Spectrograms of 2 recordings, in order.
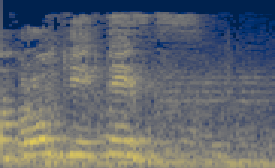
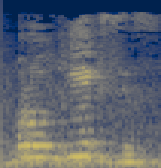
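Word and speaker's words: bronchiectasis: المرض اللي هنتكلم عنه بعد كده برونكيكتيزيس، او النطق الاحلى له برونكيكس من غير التين، هو لو نطقته بالاسم العلمي برونكيكتيزيس، بس دكاترة الصدر بيحبوا ياكلوا حرف التي يقول لك ايه برونكيكسس.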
